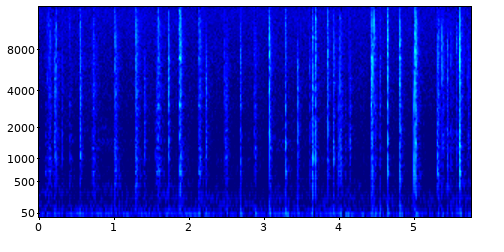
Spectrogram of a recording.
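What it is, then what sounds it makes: Clear plastic tissue box. Fast fingertip and nail tapping on the side and corner of a hand-held, rectangular clear plastic tissue box that is hollow and full of tissues. The result is a quiet, rapid stream of short, dry clicking taps with a bright, crisp edge and almost no ring. The taps are irregular and sometimes come in quick bursts.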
